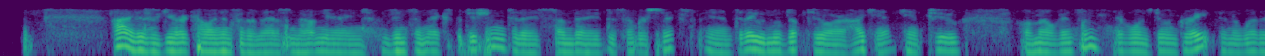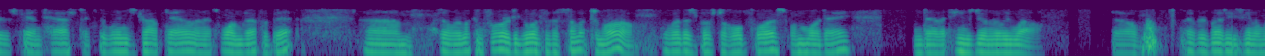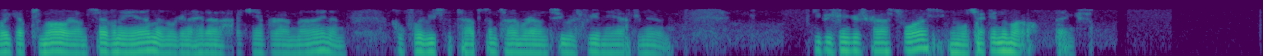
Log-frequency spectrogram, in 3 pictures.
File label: voicemail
